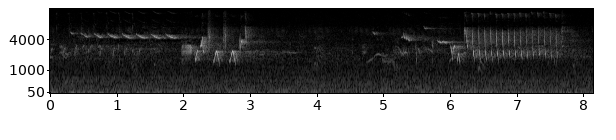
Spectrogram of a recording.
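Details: Morning chorus in a forest: a rapid run of high repeated notes, a burst of loud sharp chirps, a pause, then a fast even high trill lasting about two seconds.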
